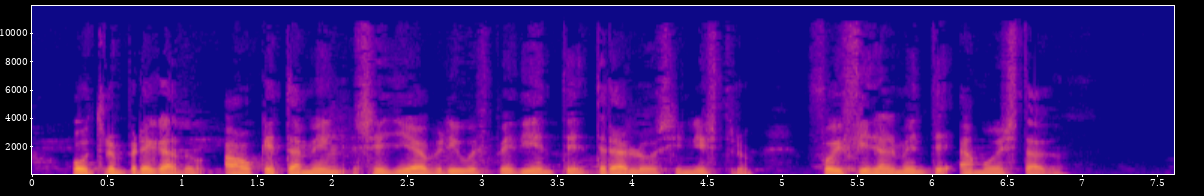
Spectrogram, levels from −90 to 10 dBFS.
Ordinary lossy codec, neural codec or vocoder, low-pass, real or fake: AAC, 32 kbps; none; 10.8 kHz; real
